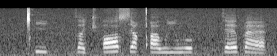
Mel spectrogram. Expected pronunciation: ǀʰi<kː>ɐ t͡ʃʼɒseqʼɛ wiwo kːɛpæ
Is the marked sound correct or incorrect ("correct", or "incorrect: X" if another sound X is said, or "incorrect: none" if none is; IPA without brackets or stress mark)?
correct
